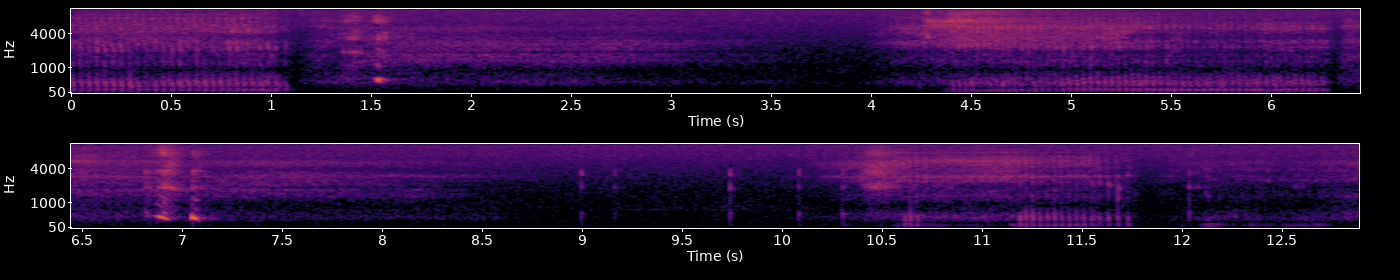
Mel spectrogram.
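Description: Deep, rumbling snores about every five seconds, each lasting a second or two, from a sleeping large dog; ordinary sleep snoring.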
